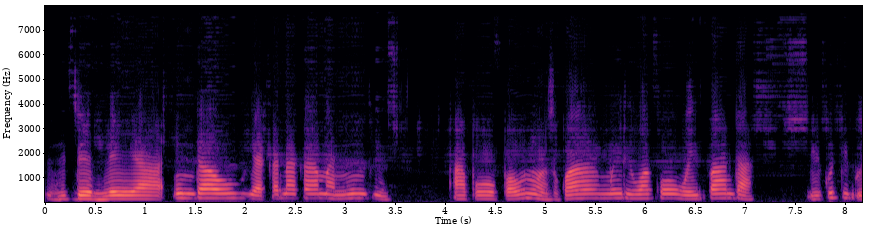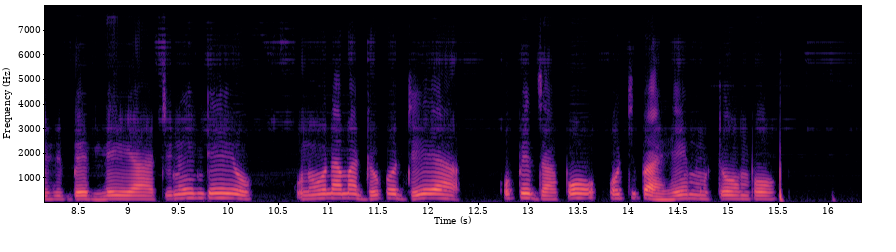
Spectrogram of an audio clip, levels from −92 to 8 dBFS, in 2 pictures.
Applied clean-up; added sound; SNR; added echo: neural separator model SepFormer DNS4.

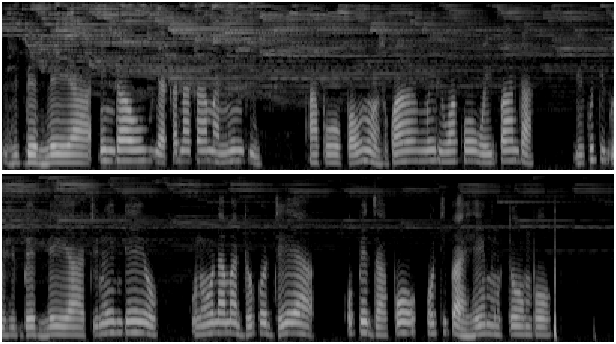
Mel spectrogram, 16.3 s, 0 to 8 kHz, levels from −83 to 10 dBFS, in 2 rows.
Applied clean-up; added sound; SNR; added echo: none; Chime; 15 dB; none.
